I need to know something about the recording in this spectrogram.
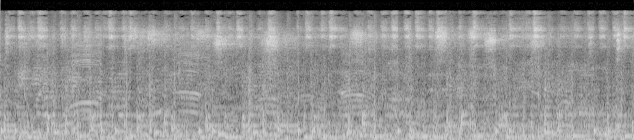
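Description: Several drums played together by a percussion group in a dense, continuous rhythm.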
